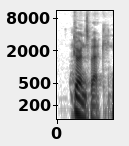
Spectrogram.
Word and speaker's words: Gernsback: Gernsback. How did you pronounce it? – Gernsback, yeah. – Gernsback, yeah. Okay. That's probably right.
